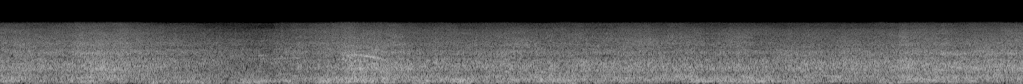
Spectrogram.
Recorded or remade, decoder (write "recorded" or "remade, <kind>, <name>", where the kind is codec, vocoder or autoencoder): remade, codec, DAC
